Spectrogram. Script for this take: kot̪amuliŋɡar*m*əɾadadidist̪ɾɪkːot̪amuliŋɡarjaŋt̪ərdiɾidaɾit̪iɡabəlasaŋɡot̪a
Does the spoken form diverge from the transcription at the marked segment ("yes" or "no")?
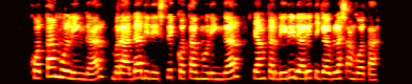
yes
